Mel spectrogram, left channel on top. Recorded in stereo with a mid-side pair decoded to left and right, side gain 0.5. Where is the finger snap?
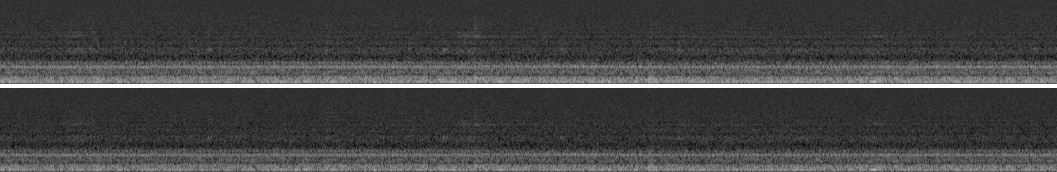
No finger snap in this recording.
